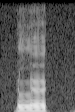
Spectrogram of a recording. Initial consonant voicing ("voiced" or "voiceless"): voiced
